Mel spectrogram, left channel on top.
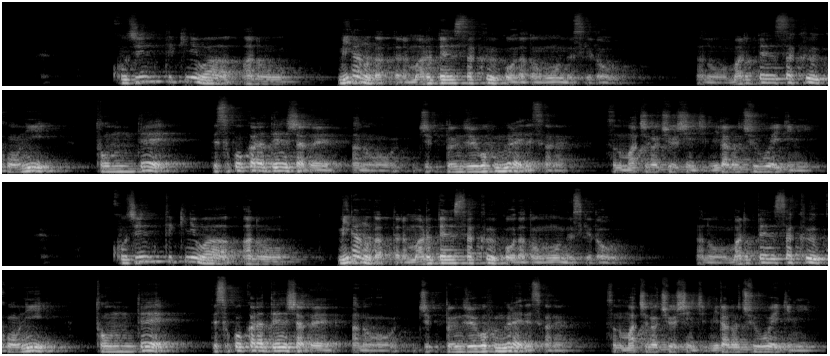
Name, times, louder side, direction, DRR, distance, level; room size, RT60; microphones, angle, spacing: voice 1, 1.1-2.8 3.4-6.2 6.9-8.8 9.2-9.9 10.4-13.9 14.3-16.3, right 1 dB, 40° right, 4 dB, 2.6 m, -23 dB
22.5 x 17.5 x 3.6 m, 0.91 s
head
